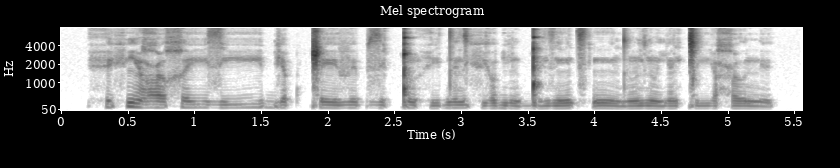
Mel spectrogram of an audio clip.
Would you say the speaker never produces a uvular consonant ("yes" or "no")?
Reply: no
